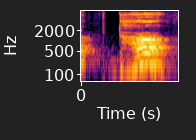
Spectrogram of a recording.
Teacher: ধ হলো মহাপ্রাণ বর্ণ, বাতাসের চাপ বেশি থাকবে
